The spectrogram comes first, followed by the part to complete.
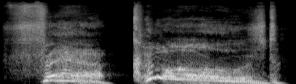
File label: Male Abyssal Attack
